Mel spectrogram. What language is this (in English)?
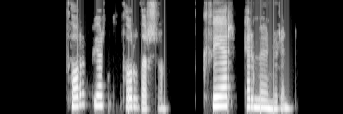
Icelandic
